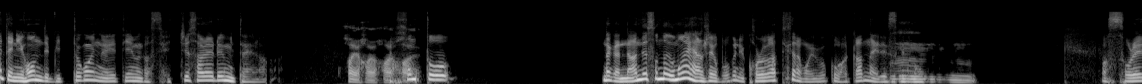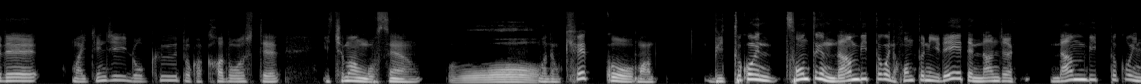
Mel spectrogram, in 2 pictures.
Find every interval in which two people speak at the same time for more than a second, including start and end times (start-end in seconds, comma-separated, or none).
none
